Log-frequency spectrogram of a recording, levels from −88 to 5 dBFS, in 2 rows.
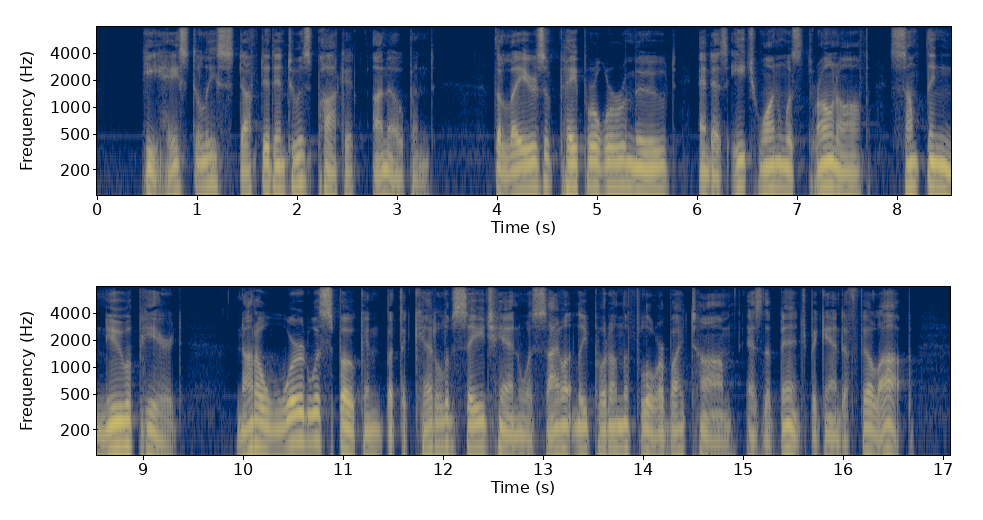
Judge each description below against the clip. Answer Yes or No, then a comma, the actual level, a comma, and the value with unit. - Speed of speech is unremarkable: Yes, average, 175 wpm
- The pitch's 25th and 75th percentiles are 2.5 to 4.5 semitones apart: Yes, average, 4.1 semitones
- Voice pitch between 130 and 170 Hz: No, low, 105 Hz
